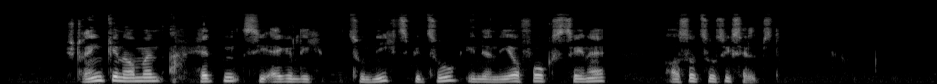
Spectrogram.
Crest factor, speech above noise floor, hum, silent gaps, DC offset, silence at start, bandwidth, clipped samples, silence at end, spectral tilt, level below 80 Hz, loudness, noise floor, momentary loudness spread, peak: 20 dB; 42 dB; none; none; under 0.1%; 0.65 s; 11.5 kHz; under 0.1%; 1.65 s; -5 dB/octave; -72 dBFS; -27 LUFS; -69 dBFS; 13 LU; -8 dBFS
